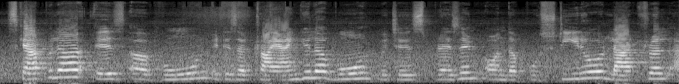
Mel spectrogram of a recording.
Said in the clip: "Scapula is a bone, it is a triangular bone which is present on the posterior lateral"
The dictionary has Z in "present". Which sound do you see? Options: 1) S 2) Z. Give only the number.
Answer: 2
